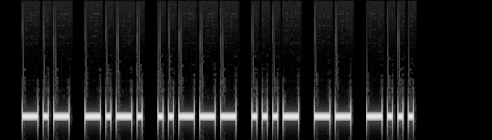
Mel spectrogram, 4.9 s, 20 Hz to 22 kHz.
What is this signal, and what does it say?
Morse code, heard as a keyed tone, about 23 wpm, 700 Hz. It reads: KC2VMB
